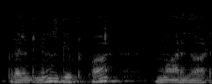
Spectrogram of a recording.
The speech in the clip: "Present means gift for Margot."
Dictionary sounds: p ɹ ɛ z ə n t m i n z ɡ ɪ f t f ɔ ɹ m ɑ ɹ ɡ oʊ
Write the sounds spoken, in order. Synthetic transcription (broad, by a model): p ɹ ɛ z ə n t m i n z ɡ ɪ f t p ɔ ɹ m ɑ ɹ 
